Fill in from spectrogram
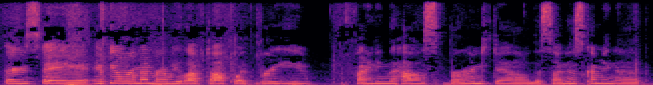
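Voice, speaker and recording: A woman co-hosting a podcast, summarizing plot briskly and adding dry, wry asides. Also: medium pitch, steady tone, a little hiss or hum, low-quality recording. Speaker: podcast co-host. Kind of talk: casual book-club chat.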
